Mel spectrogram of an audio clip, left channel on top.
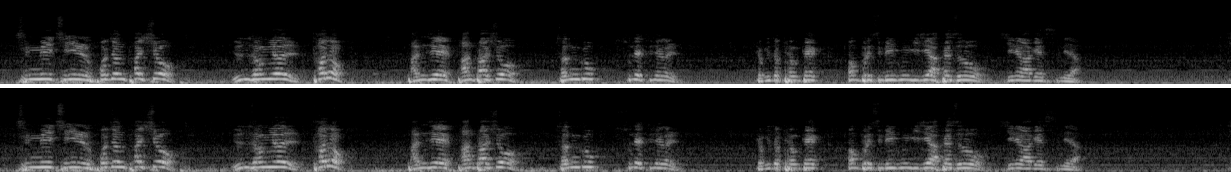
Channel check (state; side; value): noise; left; hum, 20 dB below the sound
